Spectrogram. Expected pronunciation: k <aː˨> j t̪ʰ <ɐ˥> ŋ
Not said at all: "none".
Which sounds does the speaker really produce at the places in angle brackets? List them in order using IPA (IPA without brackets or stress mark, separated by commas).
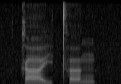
aː˥, ɐ˥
